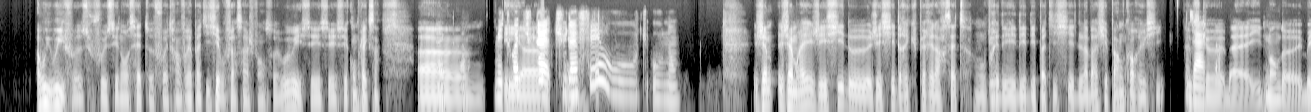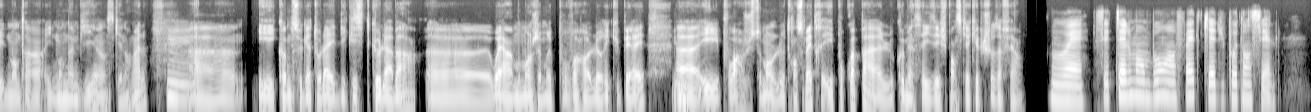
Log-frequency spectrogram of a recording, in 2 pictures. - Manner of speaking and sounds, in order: "existe" said as "déguiste"
- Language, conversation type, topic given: French, podcast, Quel plat aimerais-tu transmettre à la génération suivante ?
